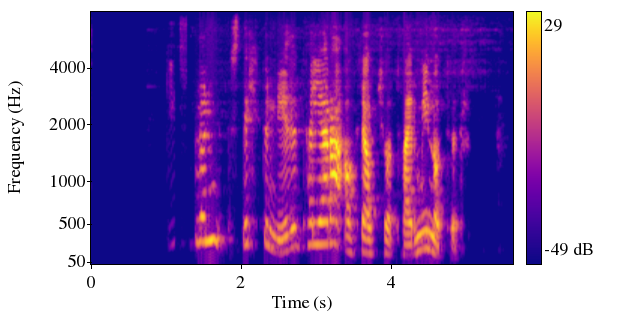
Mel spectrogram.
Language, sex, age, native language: Icelandic, female, 40-49, Icelandic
